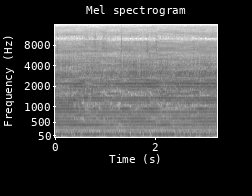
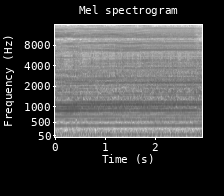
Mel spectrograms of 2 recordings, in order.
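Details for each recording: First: Wahl 108 hair clipper after replacing the badly worn small blade: steady thin motor buzz with a faint rattle. It is quieter than before but still noisy from worn internal parts. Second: Wahl 108 hair clipper after reassembly with new lubrication and a lubricated blade: steady, even electric buzz, clean mid-pitched tone, no rattle or grinding; noise reduced versus before, running normally.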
